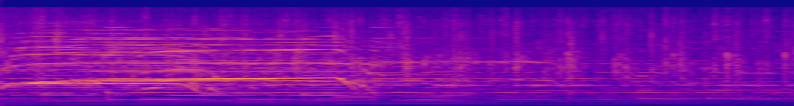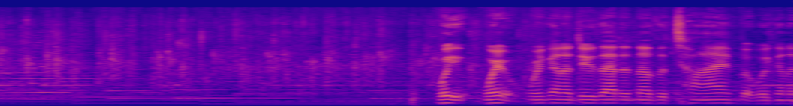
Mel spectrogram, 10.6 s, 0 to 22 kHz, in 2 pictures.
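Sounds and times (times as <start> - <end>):
whoops and cheering shouts: 0.0 - 5.6
church audience applause: 0.0 - 10.5
speech: 8.2 - 10.5.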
